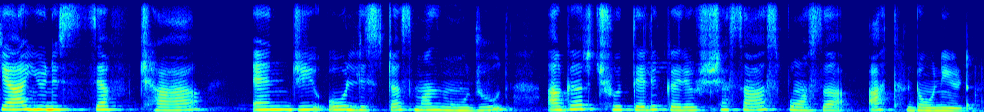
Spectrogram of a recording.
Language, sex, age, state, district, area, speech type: Kashmiri, female, 30-45, Jammu and Kashmir, Shopian, rural, read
